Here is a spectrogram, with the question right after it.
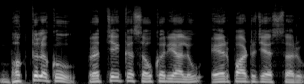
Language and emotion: Telugu, neutral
